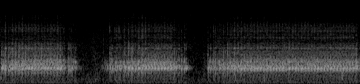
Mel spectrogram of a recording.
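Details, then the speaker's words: BMW E34 V8 heater secondary water pump on the bench, cleaned of copper deposits inside and reassembled: three short bursts of even mid-pitched whir spinning up and stopping cleanly, now more rev happy; normal pump operation. "It seems to be much more rev happy. Okay, good."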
